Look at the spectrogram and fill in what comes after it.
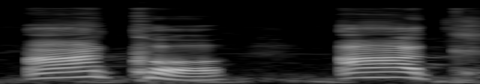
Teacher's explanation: यानी कि हम लोग जब इस शब्द पे यानी कि कोई भी शब्द पे लगा रहा है, अक्षर पे लगा रहा है, जब हम लोग इसको उच्चारण करते हैं ना मिला करके, तो हमारे नाक और मुंह दोनों को मिलने से उच्चारण आता है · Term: चंद्र बिंदु की मात्रा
